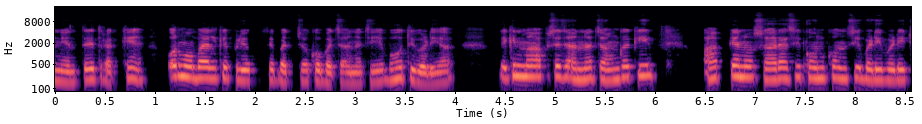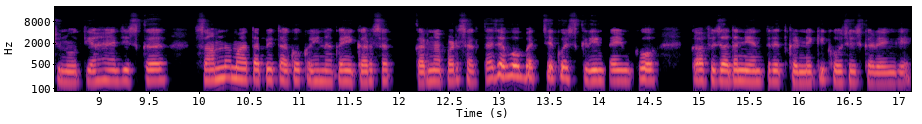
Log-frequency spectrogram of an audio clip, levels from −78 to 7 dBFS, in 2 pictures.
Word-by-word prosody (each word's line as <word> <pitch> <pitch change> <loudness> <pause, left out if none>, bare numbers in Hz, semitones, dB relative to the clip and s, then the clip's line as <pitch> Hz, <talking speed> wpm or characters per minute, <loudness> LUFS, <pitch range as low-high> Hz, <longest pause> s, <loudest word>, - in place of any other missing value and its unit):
नियंत्रित 170 +3 0
रखें 175 +5 -2 0.3
और 230 - +4
मोबाइल 210 -3 +5
के 205 - +3
प्रयोग 175 -3 0
से 175 - -2
बच्चों 160 +2 -4
को 170 -1 -1
बचाना 150 -1 -1
चाहिए। 155 +3 -4
बहुत 195 +3 -2
ही 175 - +3
बढ़िया! 150 +1 +1 0.5
लेकिन 230 +3 +3
मैं 225 - +5
आपसे 225 0 +2
जानना 195 -2 +2
चाहूँगा 190 +2 0
कि 240 0 +1 0.5
आपके 205 +4 +2
अनुसार 215 -4 +3
ऐसी 200 +2 0
कौन-कौन 205 0 0
सी 205 - +1
बड़ी-बड़ी 180 -2 +2
चुनौतियाँ 160 -1 -3
हैं 175 -1 -2
जिसका 175 0 -1 0.5
सामना 190 +4 +1
माता-पिता 180 -1 0
को 175 - +1
कहीं 170 -1 -4
न 165 -1 -3
कहीं 170 0 +1
कर 160 +1 +1
सक 175 +1 -3 0.2
करना 165 +2 +1
पड़ 170 -1 0
सकता 180 +1 -4
है। 205 - -2
जब - - +4
वो 230 -1 +5
बच्चे 210 -2 -1
को 205 - 0
स्क्रीन 175 -3 0
टाइम 170 0 +1
को 190 -3 +3 0.4
काफ़ी 175 0 0
ज़्यादा 170 0 +4
नियंत्रित 165 -1 0
करने 155 -1 +1
की 175 - -5
कोशिश 155 -1 -2
करेंगे? 145 0 -2
175 Hz, 195 wpm, -24 LUFS, 165-200 Hz, 0.5 s, मोबाइल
